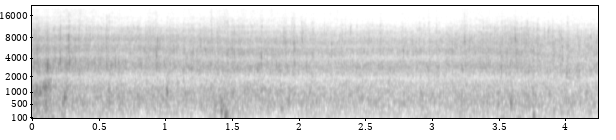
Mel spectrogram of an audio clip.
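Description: A stream of water flows in a steady, unbroken rush, close by and fairly quiet, with small trickling and gurgling details on top.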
